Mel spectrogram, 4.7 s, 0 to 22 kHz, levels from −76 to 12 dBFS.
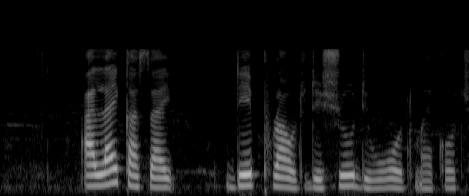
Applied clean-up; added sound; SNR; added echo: none; none; none; none.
